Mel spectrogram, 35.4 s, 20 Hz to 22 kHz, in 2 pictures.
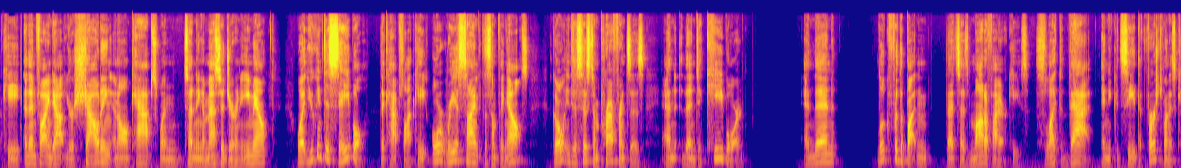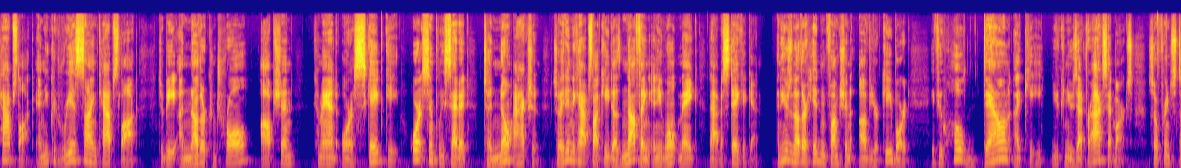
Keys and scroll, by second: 34.7-35.4 typing.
